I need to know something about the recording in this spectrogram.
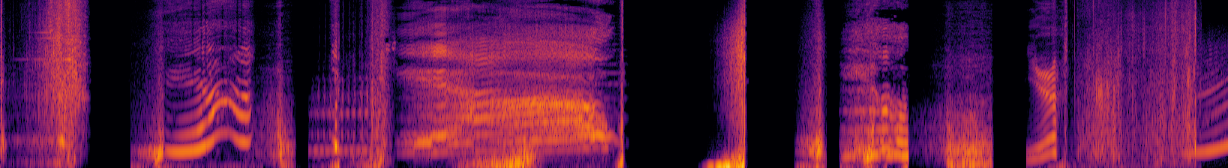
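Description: High, cartoonish voices squeal and chatter in short bursts.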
